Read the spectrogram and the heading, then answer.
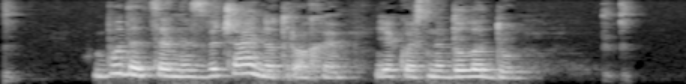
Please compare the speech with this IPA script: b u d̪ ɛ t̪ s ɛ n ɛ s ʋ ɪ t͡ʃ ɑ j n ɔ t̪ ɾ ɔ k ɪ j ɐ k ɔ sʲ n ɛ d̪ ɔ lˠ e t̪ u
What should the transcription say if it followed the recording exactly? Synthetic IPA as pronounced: b u d̪ ɛ t̪ s ɛ n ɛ z ʋ ɪ t͡ʃ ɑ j n ɔ t̪ ɾ ɔ x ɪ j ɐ k ɔ sʲ n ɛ d̪ ɔ lˠ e d̪ u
